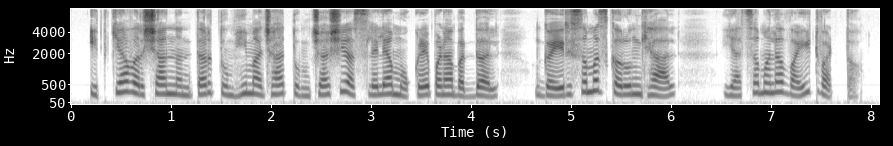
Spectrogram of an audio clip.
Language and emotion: Marathi, sad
